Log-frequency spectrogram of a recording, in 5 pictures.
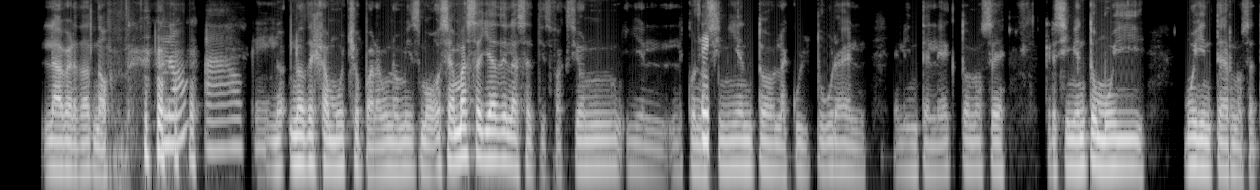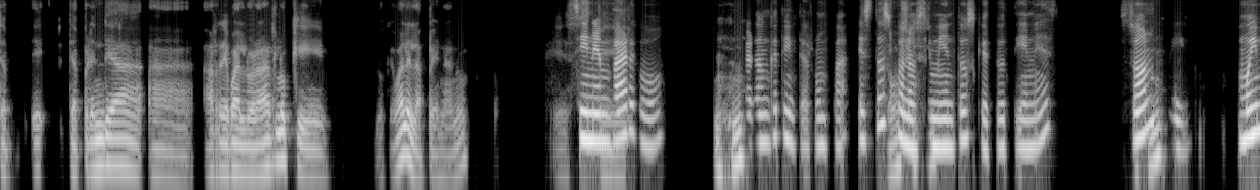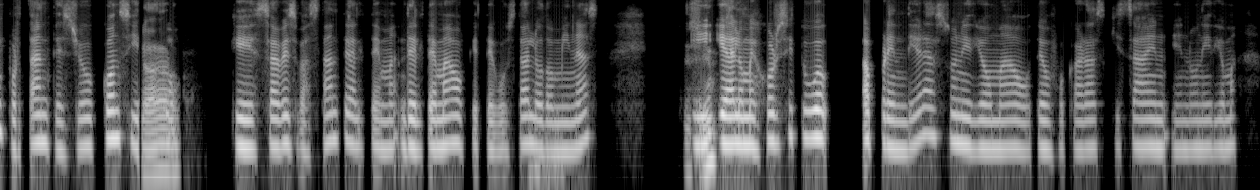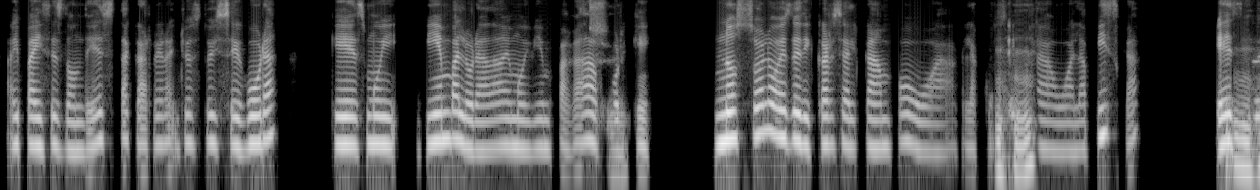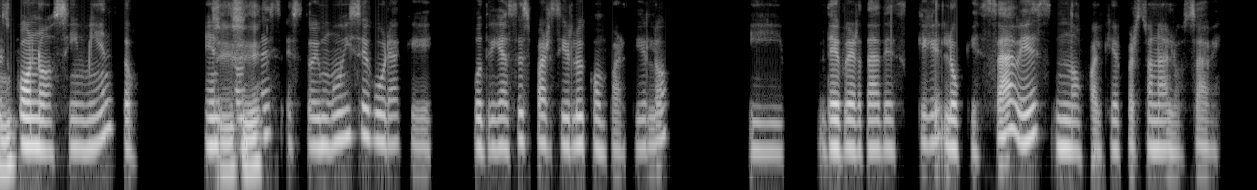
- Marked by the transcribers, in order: chuckle; tapping
- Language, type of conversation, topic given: Spanish, podcast, ¿Qué decisión cambió tu vida?
- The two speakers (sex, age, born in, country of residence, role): female, 40-44, Mexico, Mexico, host; male, 30-34, Mexico, Mexico, guest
